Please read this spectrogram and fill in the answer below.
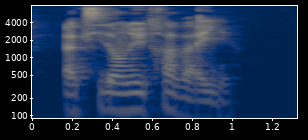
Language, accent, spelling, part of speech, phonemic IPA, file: French, France, accident du travail, noun, /ak.si.dɑ̃ dy tʁa.vaj/, LL-Q150 (fra)-accident du travail.wav
- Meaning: alternative form of accident de travail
